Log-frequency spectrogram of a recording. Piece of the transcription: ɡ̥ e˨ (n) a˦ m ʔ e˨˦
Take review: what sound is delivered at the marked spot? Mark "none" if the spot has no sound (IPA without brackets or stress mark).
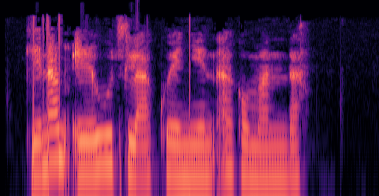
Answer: n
